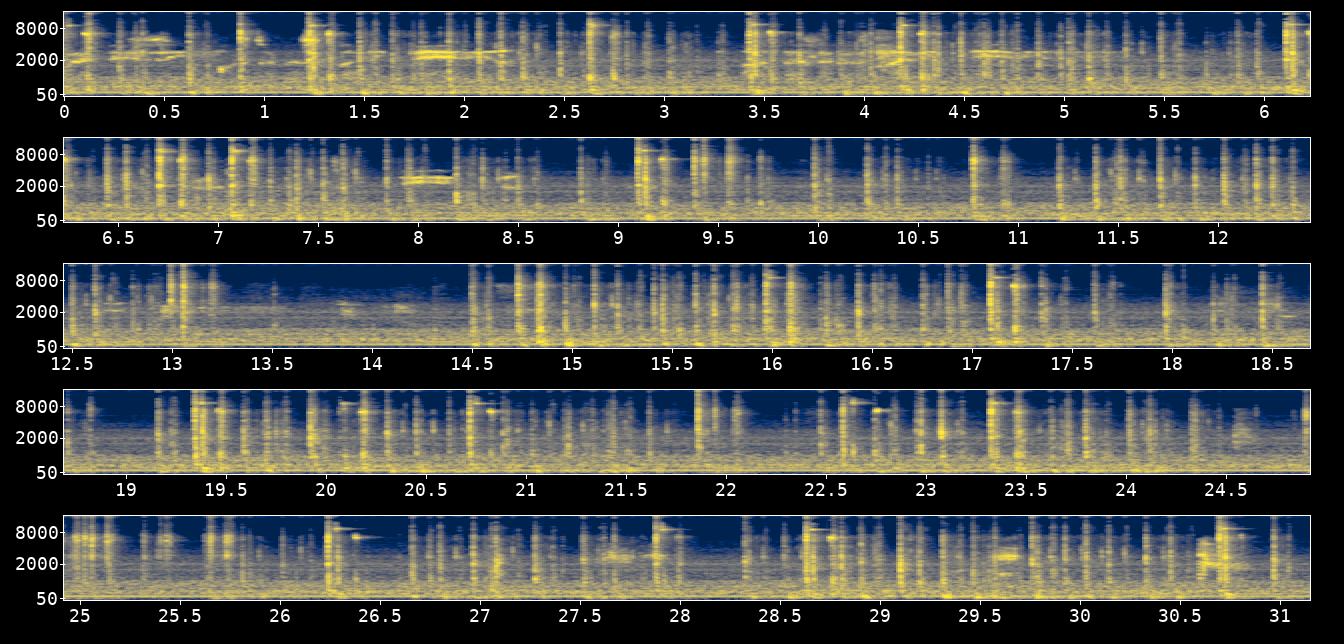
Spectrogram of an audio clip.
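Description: Typing on a computer keyboard, heard through a video call: a steady run of quick key clicks with a short pause about halfway through, over a low steady hum.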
